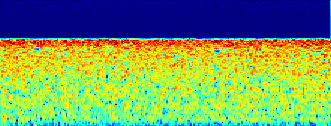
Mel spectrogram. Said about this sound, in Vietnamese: Các vị mưa làm gì mà mưa to thế, thôi giảm bớt mưa đi, mưa mọi người không nghe được.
